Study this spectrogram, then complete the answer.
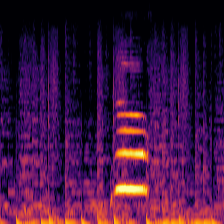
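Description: A pet cat held in someone's arms gives one loud, drawn-out meow over a steady thumping music beat.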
